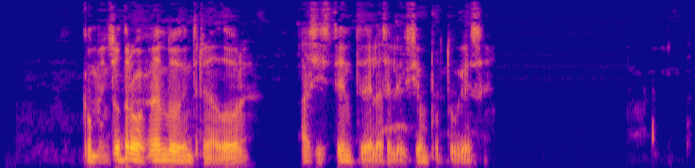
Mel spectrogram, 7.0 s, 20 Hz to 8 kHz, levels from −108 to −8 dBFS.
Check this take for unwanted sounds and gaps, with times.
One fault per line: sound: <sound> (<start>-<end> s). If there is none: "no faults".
no faults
